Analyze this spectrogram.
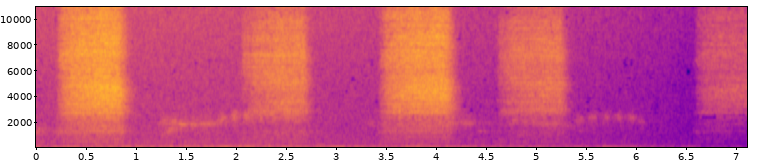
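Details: Barn owls screeching at night from the dovecote of the castle at Barbirey-sur-Ouche: a series of five raspy hissing shrieks, alternating stronger and weaker, each under a second, with a steady low background drone.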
